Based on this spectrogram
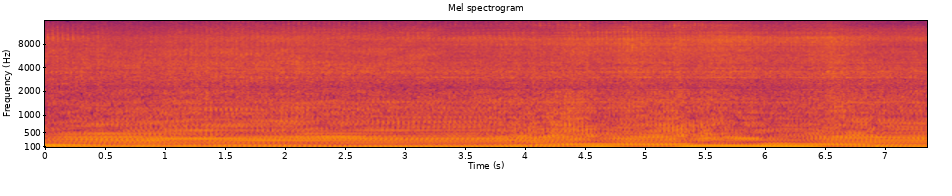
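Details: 1975 BMW R90 twin, first start after 12 years of poor storage, started right away on another try; steady, even low throb with no knocks or misses, a little smoke of unknown origin; running normally.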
